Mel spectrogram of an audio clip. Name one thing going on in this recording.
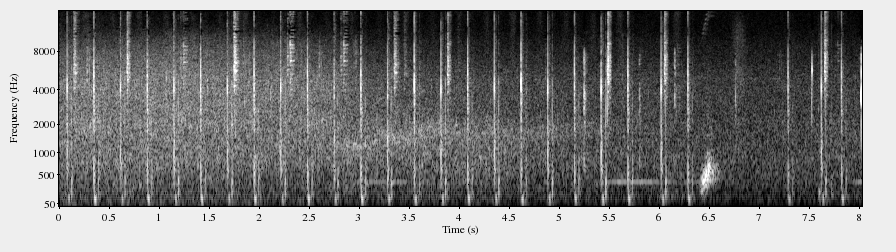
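Footsteps knock rhythmically on wooden boards.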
